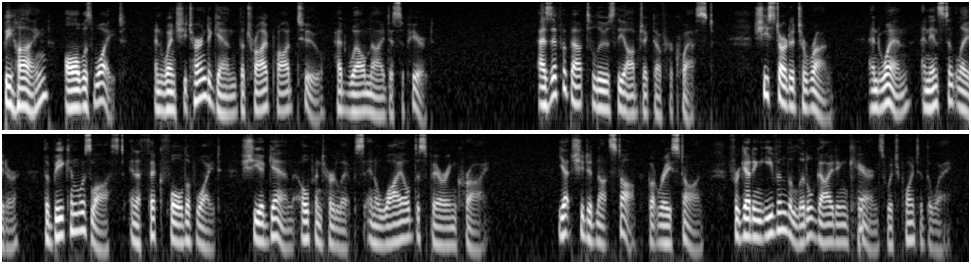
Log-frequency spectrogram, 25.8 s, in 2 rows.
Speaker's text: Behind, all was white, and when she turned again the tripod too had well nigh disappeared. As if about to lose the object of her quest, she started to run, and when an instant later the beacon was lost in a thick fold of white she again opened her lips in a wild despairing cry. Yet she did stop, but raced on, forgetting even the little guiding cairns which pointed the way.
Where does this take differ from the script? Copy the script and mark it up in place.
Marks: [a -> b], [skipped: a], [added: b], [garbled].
Behind, all was white, and when she turned again the tripod too had well nigh disappeared. As if about to lose the object of her quest, she started to run, and when an instant later the beacon was lost in a thick fold of white she again opened her lips in a wild despairing cry. Yet she did [added: not] stop, but raced on, forgetting even the little guiding cairns which pointed the way.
